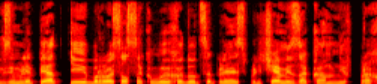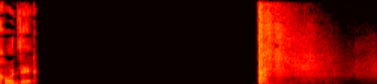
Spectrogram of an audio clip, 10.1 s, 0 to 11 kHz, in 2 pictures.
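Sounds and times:
speech: 0.0s - 5.6s
gunshot echoing in deep valleys: 8.4s - 10.0s.

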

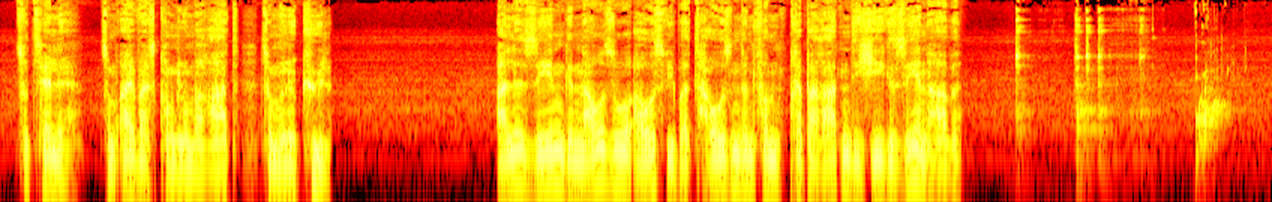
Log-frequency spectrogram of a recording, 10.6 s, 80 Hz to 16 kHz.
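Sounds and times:
speech: 0.1s - 2.8s, 4.1s - 8.1s
glass measuring cylinder clinks: 8.5s - 9.7s
blood poured into a glass measuring cylinder: 8.5s - 10.5s.

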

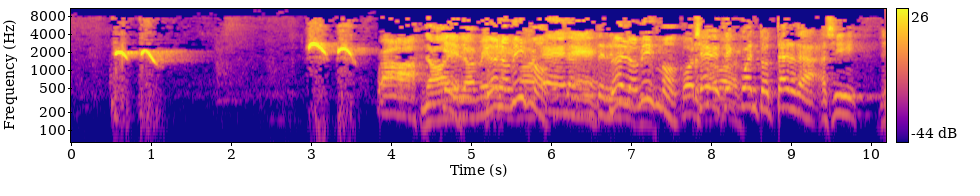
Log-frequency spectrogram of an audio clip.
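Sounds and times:
official and amateur whistle blasts: 0.5s - 1.7s, 3.0s - 3.9s
speech: 3.9s - 10.1s.

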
